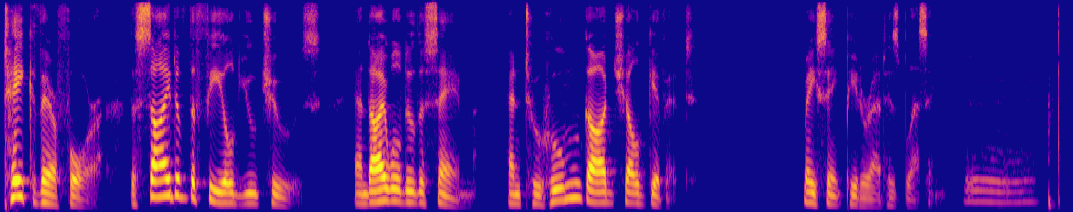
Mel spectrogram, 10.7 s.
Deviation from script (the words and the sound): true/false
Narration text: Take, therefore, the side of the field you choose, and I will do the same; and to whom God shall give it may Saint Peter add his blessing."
true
